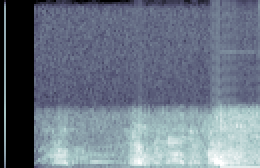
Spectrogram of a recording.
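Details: An American Pit Bull Terrier facing a bite-work agitator gives three short, harsh, throaty barks in quick succession.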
